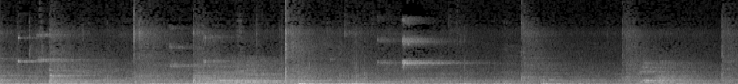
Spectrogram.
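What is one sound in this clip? Sneakers squeak on the hard floor.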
